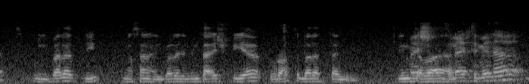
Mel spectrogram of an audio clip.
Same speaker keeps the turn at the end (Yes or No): No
